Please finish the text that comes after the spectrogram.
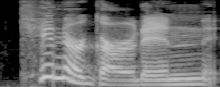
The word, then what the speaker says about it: kindergarten: it's not it's not kindergarten it there's a D in there it's kinderg I was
